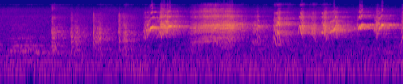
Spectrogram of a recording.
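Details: Young Javan myna, loud voiced, played to coax other birds into song: a rapid, irregular run of harsh chattering squawks with a brief whistle mixed in.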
